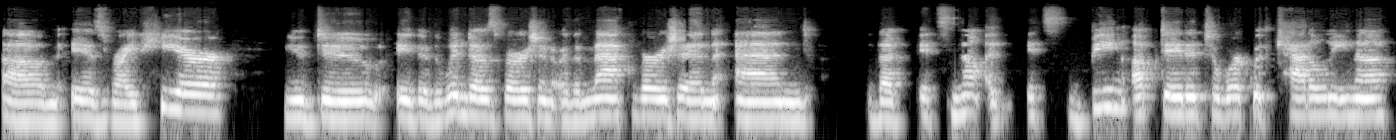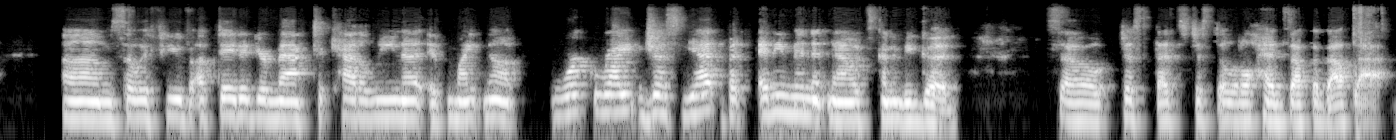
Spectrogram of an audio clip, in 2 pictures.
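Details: Adult speaker; normal speech.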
